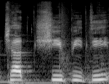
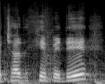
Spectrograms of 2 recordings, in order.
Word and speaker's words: ChatGPT: vamos a hablar de chat chipity o chat gpt depende la pronunciación que quieras hacer para aplicar en tus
